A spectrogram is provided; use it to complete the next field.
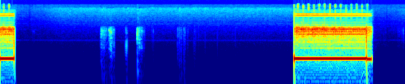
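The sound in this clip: Telephone tones as a call is placed to a father: a brief electronic tone cut short at the start, a few faint clicks in near silence, then one steady, level ringing tone lasting about a second.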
